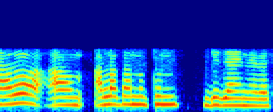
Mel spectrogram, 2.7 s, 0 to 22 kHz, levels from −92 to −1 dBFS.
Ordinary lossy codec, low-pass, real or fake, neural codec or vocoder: AAC, 32 kbps; 3.6 kHz; real; none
